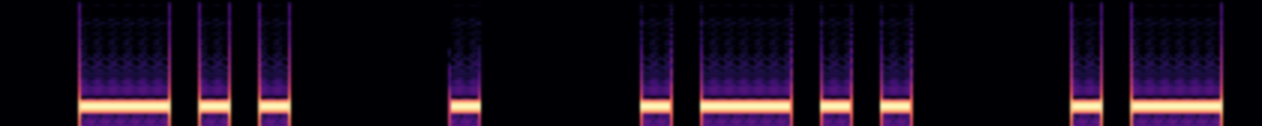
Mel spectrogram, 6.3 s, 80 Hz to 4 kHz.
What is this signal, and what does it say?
Morse code, heard as a keyed tone, about 8 wpm, spaced as for 6 wpm, 440 Hz. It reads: DELA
